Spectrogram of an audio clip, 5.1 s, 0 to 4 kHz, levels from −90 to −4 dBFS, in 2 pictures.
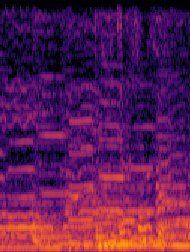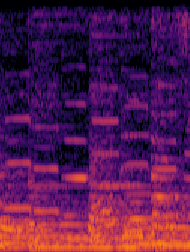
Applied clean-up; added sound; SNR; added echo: none; Wind instrument, woodwind instrument; 14 dB; reverberation time 0.5 s.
